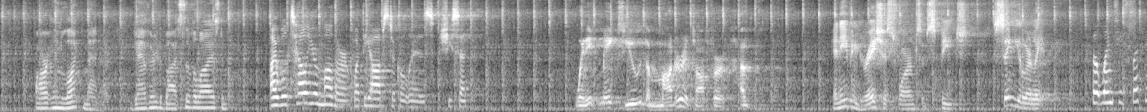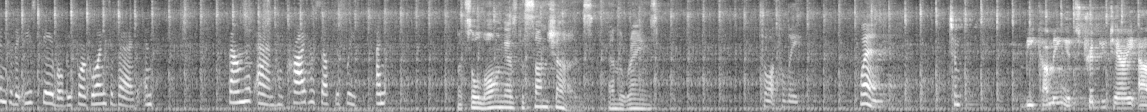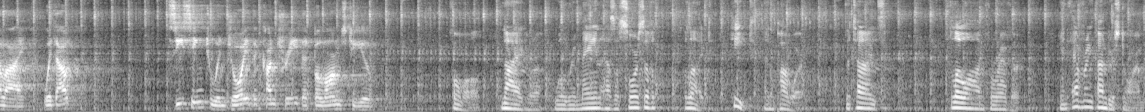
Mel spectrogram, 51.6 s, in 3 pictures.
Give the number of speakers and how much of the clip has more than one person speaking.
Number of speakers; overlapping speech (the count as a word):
five, no overlap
